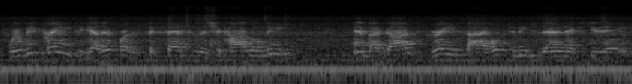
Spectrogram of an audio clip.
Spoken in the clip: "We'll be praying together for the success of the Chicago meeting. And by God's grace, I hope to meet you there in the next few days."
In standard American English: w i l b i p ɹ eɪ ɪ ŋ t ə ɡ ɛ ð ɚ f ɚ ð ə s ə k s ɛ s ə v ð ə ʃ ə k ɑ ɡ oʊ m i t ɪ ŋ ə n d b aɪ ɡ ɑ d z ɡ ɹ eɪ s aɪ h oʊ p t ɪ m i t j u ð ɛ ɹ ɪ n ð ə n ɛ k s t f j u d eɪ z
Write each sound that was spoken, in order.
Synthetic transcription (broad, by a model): w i l b i p ɹ eɪ ɪ ŋ t ə ɡ ɛ ð ɚ f ɚ ð ə s ə k s ɛ s ə v ð ə ʃ ə k ɑ ɡ oʊ m i t ɪ ŋ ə n b aɪ ɡ ɑ d z ɡ ɹ eɪ s aɪ h oʊ p t ɪ m i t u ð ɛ ɹ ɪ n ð n ɛ k s t f j u d eɪ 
